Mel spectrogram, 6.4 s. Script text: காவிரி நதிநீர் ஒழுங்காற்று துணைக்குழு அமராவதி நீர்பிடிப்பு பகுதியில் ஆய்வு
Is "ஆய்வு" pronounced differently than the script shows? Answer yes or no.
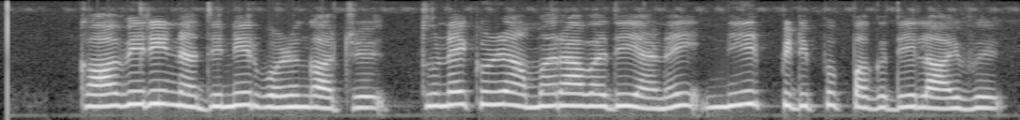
no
